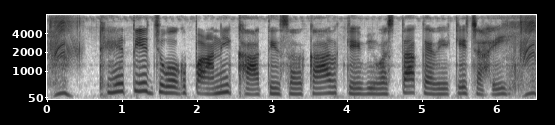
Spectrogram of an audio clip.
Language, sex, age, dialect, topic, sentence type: Bhojpuri, female, 31-35, Northern, agriculture, statement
